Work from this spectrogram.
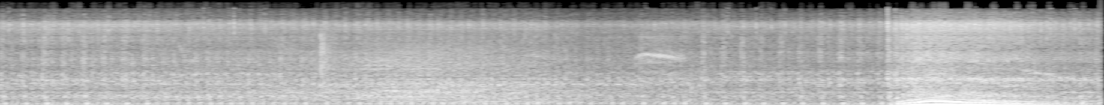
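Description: Steady, even single-cylinder idle with no knocking or rattle, then a short blip of throttle; engine sounds healthy.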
